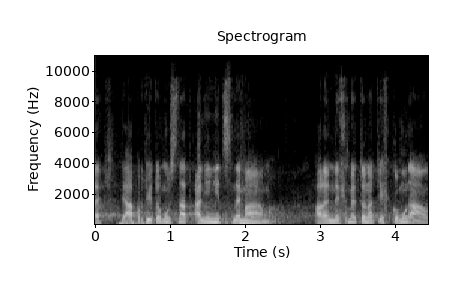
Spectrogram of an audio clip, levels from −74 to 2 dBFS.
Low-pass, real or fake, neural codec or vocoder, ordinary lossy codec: 9.9 kHz; real; none; Opus, 16 kbps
